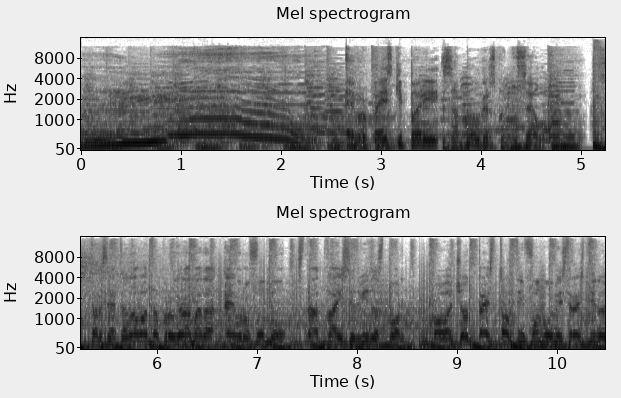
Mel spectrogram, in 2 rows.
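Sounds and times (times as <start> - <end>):
cow on a dairy farm mooing: 0.0 - 2.4
speech: 2.8 - 10.4.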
